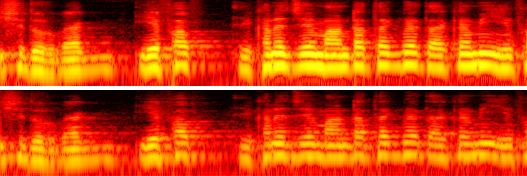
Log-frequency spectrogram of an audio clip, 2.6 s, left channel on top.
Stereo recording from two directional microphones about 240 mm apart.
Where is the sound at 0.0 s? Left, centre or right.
Left.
